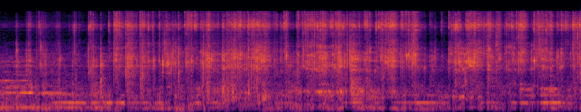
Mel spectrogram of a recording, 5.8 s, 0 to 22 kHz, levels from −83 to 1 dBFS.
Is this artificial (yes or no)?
yes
